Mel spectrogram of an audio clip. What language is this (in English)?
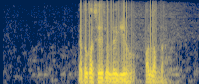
Bangla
